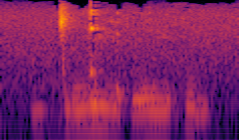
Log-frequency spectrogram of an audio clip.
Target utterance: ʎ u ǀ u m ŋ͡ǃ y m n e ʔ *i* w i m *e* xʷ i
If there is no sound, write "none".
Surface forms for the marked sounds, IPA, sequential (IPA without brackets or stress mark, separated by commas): ɨ, y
